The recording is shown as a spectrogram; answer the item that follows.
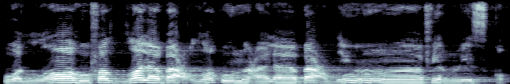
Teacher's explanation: قاف میں قلقلہ بھی کریں گے کیونکہ قاف حروف قلقلہ میں سے بھی ہے · لام میں بھی کوئی حرکت نہیں، اس کو نہیں پڑھنا ہے، رائے مشددہ کے نیچے یہاں پر زیر ہے تو را کو باریک پڑھیں گے ، قاف حروف مستعلیہ میں سے پر پڑھیں گے، اور یہاں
